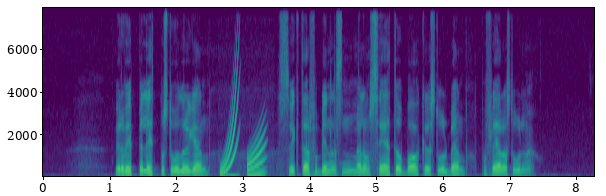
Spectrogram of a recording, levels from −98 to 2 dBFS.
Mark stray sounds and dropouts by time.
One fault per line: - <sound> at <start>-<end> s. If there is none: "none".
- chirp at 2.6-3.4 s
